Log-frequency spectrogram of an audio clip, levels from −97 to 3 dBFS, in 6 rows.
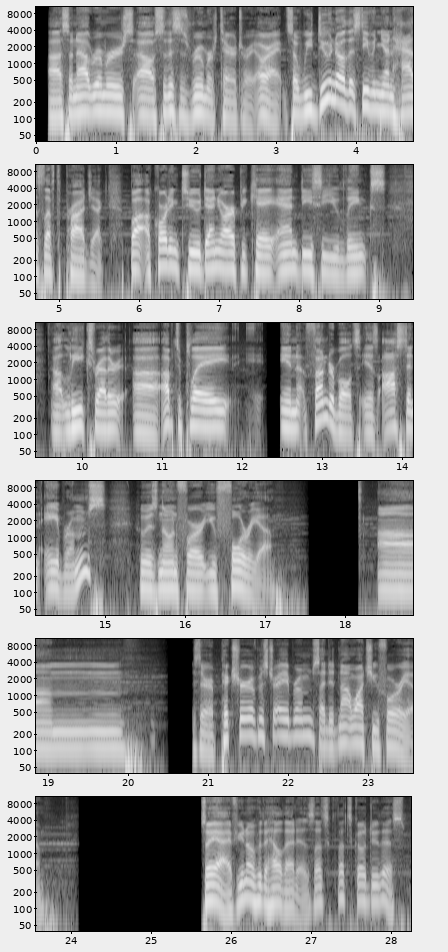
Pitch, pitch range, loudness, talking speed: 120 Hz, 110-135 Hz, -16 LUFS, 160 wpm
